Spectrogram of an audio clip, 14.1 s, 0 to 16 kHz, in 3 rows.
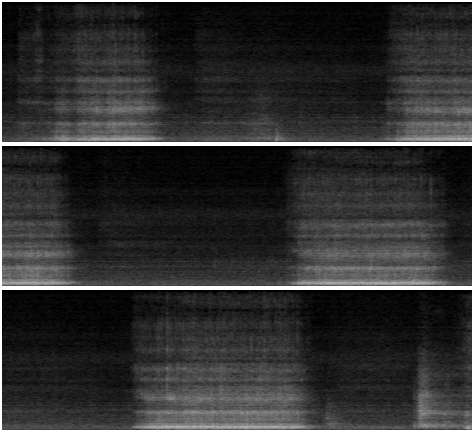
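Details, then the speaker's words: Adult man, a visiting uncle, snoring loudly in his sleep overnight: loud, rough snores on each in-breath with quiet gaps between, roughly 18 breaths a minute; snoring. "He's gonna kill me. But he's so freaking loud. Who can sleep?"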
